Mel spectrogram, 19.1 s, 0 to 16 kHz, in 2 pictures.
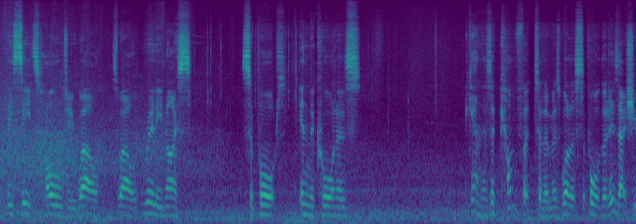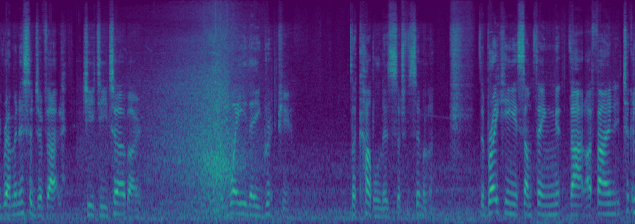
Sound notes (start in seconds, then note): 10.5 car roaring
